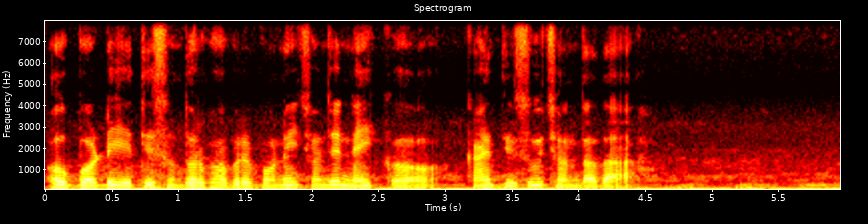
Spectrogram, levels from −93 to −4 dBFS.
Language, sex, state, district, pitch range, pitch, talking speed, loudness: Odia, female, Odisha, Sambalpur, 100-140 Hz, 130 Hz, 110 wpm, -18 LUFS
